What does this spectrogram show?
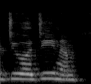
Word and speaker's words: duodenum: And in the first 3 seconds, in such a meek, mild voice, she just said, "It's my duodenum." And I know that some people pronounce it duodenum, but that's how she pronounced it to me.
